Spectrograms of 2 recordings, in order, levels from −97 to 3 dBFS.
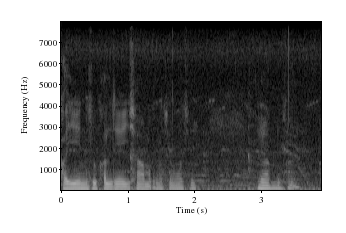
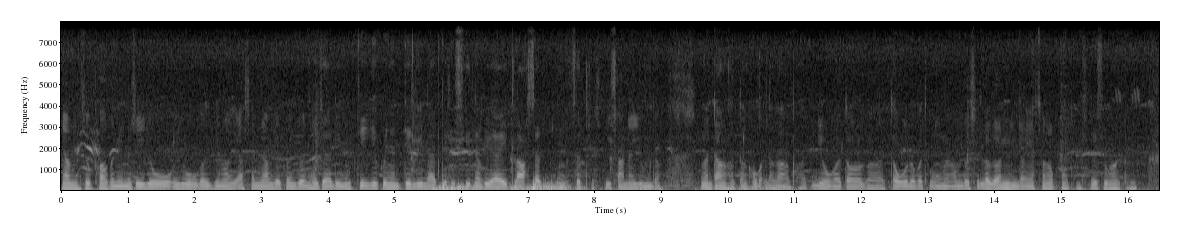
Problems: constant background noise, background conversations at intervals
